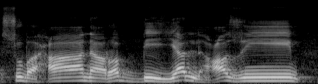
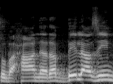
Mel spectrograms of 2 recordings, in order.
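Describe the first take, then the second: First: The middle word is said fully as 'rabbiyal'. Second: The middle word is clipped to 'rabbil'. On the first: The speaker calls it right. "ये सही वर्ड है" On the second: The speaker calls it wrong. "इससे आपकी नमाज ही नहीं होगी"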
